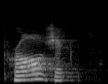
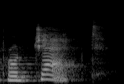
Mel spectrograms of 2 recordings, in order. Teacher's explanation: It's project and project. So the first syllable for nouns is longer, and for verbs is the second syllable, which is longer and louder.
